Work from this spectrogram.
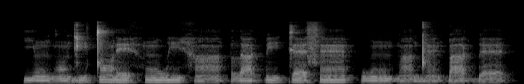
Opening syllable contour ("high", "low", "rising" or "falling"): low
